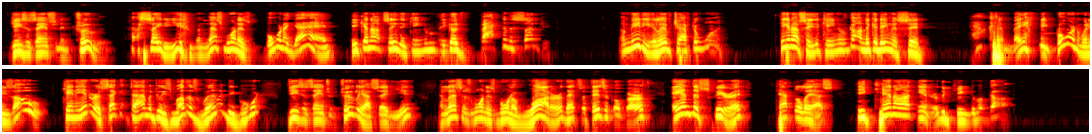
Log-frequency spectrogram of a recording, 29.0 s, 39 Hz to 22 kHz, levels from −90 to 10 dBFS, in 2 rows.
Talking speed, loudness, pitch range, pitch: 185 wpm, -15 LUFS, 145-210 Hz, 175 Hz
